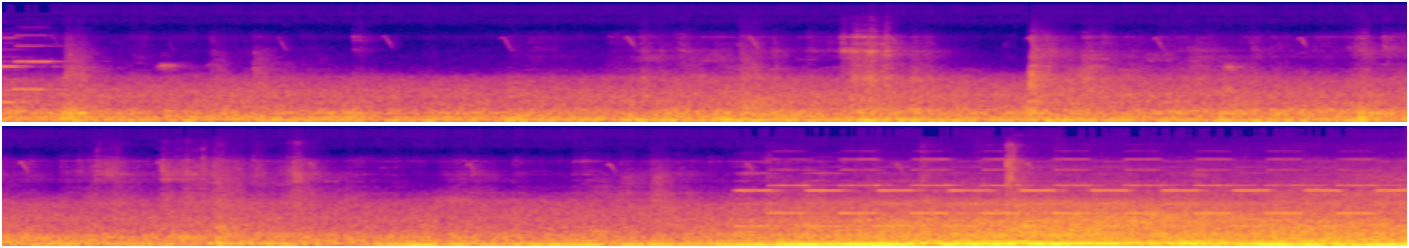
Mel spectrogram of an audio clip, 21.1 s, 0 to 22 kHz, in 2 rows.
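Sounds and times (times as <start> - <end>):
steady low rumble: 16.0 - 21.0.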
